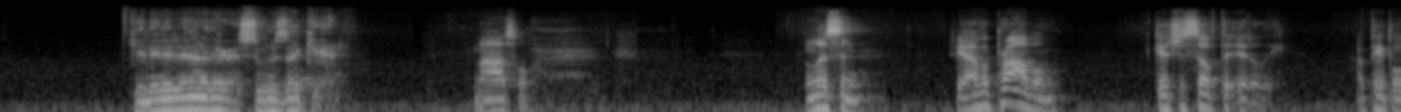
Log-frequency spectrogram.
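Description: A middle-aged man speaks calmly and close by, in short phrases with pauses.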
